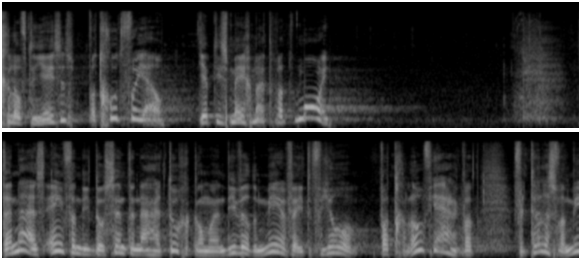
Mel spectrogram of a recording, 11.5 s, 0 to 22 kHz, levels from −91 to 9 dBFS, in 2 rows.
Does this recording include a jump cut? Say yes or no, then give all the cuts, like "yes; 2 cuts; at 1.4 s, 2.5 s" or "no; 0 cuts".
no; 0 cuts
